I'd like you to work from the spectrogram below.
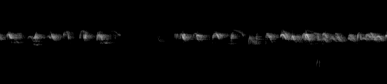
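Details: Gentle peeping of baby chicks gathered around their feeding mother hen indoors at home; strings of quick, high cheeps, a short pause, then a louder, continuous run of overlapping peeps.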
